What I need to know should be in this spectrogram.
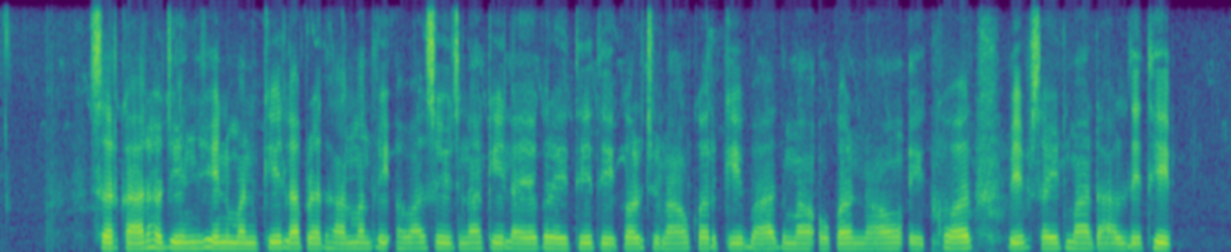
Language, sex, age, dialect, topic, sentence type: Chhattisgarhi, female, 18-24, Eastern, banking, statement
